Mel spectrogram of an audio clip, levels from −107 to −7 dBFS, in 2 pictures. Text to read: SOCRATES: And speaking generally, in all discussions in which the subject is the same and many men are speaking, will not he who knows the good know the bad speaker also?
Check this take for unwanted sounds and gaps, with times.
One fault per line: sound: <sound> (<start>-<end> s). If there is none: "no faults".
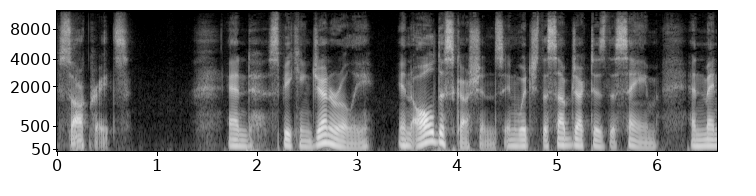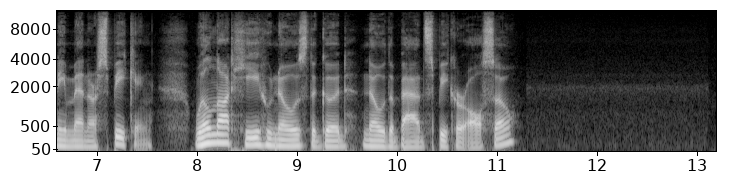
no faults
